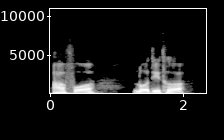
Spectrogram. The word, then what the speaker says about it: 阿佛洛狄特: 这时，第三个女神微笑着开了口，说：“ 我是阿佛，嗯，这怎么念？” 阿佛洛狄费，呃阿不是阿佛洛狄特，专管爱情的女神。我愿把人间最漂亮的女子送给你做妻子，你会享受到幸福的爱情。阿佛阿佛洛狄特。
